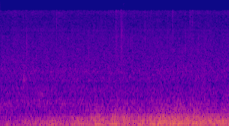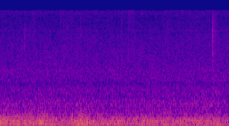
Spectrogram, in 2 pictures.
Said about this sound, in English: Let's get that thunder in there.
